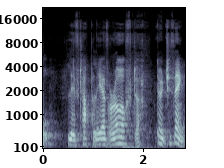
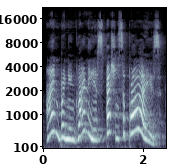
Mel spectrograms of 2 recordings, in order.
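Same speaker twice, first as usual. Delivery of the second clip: put-on excited little girl; 12 semitones higher, 5 dB louder than usual. A narrator's reading. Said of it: "Little Red skipping happily".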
